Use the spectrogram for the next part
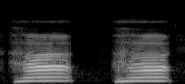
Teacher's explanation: এবং উচ্চারণটি অবশ্যই খেয়াল করবেন হা এক আলিফটা টেনে পড়বেন এবং এটি হলকের মাঝ হলকের শুরু থেকে উচ্চারণ করবেন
